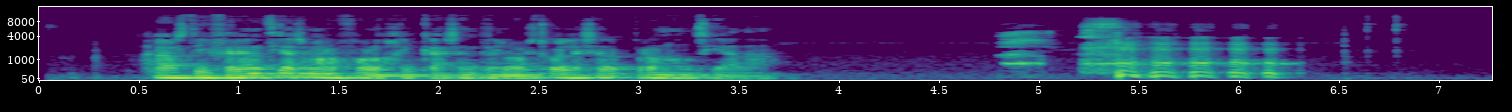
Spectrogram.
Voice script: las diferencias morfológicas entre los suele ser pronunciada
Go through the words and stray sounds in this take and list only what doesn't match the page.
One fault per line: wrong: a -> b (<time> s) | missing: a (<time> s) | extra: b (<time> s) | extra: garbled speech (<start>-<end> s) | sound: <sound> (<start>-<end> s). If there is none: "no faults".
sound: laugh (4.8-6.3 s)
